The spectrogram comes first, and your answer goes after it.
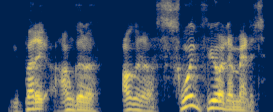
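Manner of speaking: quick mock-Welsh threat; bad Welsh accent. Pub brawler threatening to swing, bad Welsh accent. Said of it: "accent you're trying to pull off".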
